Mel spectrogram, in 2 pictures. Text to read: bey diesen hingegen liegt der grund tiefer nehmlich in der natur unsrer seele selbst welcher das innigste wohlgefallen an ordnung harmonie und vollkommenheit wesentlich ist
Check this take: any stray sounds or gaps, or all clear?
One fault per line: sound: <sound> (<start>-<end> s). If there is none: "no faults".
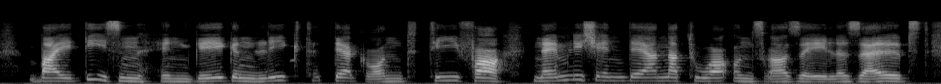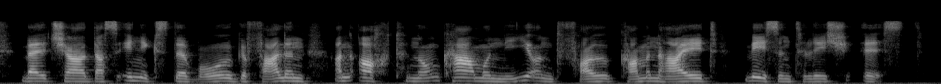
no faults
